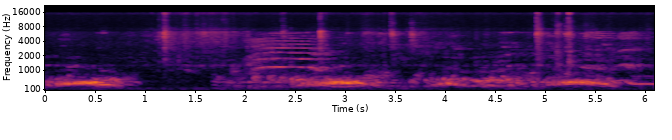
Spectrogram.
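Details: Pigeons pairing while unconfined give deep throbbing coos roughly every second and a half, swelling and fading, with some brief higher chirpy notes in the background.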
